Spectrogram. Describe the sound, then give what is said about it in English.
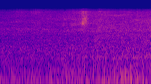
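A steady, dense rumble of city traffic with low engine drone and a broad hiss, with a brief higher whine rising midway. No one speaks. “Cars are bugging out in the city.”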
